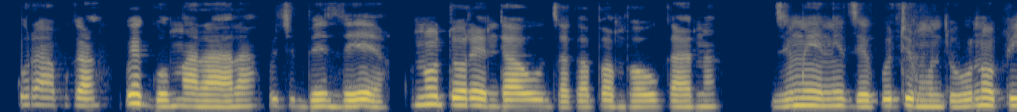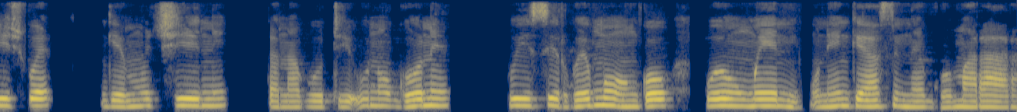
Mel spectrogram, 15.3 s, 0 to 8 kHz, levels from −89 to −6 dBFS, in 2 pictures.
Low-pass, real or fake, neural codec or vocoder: 7.2 kHz; real; none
